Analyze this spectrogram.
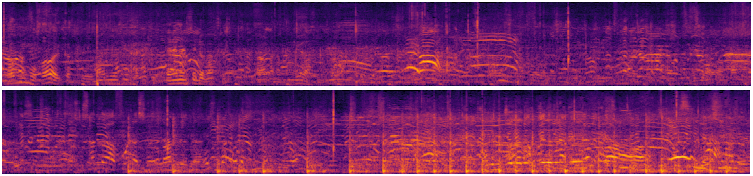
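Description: A crowd of spectators talks and shouts outdoors.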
